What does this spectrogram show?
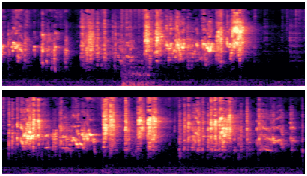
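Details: Pet budgerigars chatter in dense warbling bursts of squeaky, scratchy notes, pausing briefly near the middle before resuming; a soft low thump sounds early on.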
